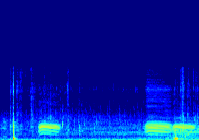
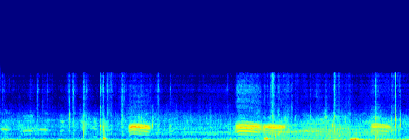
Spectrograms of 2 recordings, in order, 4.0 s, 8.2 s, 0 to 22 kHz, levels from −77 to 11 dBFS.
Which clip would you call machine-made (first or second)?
second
